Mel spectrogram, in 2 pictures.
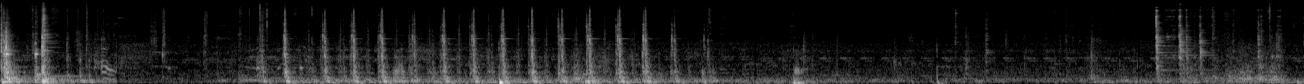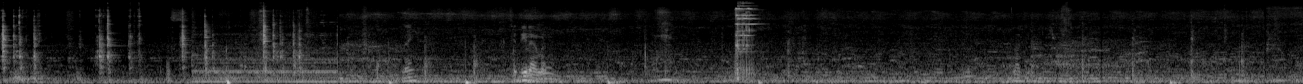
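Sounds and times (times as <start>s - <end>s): rapid mechanical clicks and knocks: 2.7s - 7.2s.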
